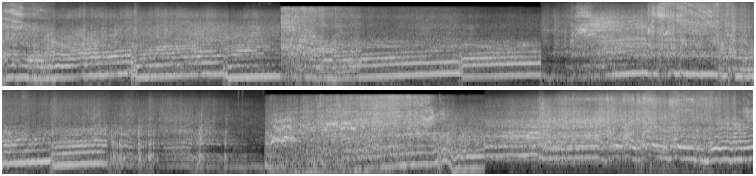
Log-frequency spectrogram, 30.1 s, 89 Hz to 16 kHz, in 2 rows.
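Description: Rally cars, four-cylinder R5 machines such as a Ford Fiesta R5 and a Škoda Fabia R5, driven flat out one after another: each engine revs up through the gears, the pitch climbing and then dropping at every upshift, with tyres squealing through the bends.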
